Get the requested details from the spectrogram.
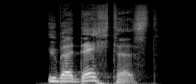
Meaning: second-person singular subjunctive II of überdenken
- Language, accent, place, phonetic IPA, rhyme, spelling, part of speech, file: German, Germany, Berlin, [yːbɐˈdɛçtəst], -ɛçtəst, überdächtest, verb, De-überdächtest.ogg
